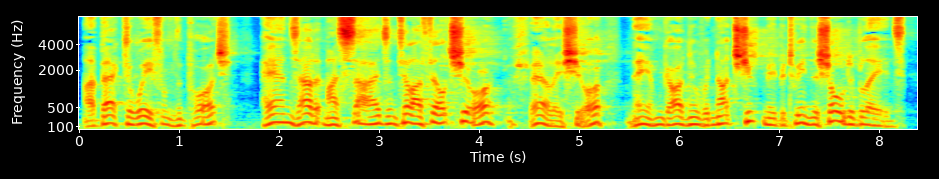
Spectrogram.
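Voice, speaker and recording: An actor narrating as an old neighbor recalling dark events, grave and measured, in a radio drama. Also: male voice, medium pitch, animated, breathy edge. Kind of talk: scripted storytelling narration.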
